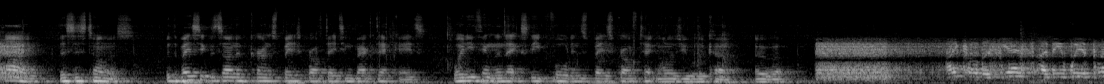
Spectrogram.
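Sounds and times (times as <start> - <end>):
radio static hiss: 0.0 - 1.9, 7.6 - 11.0
thin voice over radio: 9.3 - 11.0.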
